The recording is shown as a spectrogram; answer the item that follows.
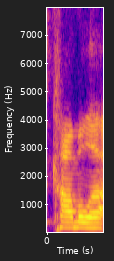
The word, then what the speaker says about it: Kamala: both just as bad my apologies for the mispronunciation i know some people do that to like be racist but i did that on it it's kamala i i was yeah no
